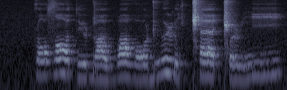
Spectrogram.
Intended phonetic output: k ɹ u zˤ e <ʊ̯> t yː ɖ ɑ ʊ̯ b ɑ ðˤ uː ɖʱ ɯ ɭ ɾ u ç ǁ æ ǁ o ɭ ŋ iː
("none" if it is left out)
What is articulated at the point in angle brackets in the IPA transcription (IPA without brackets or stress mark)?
ʊ̯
